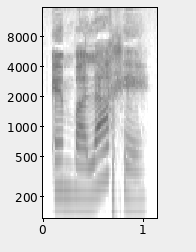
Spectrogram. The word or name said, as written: embalaje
